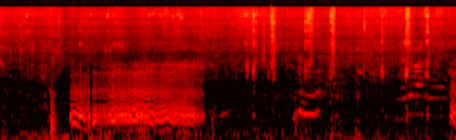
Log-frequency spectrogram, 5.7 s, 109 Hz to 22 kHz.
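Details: Field-line Labrador Retriever puppies, 31 days old, in the morning, a yellow female buried among her littermates; a steady wavering mid-pitched whine lasts nearly two seconds, then soft shuffling and brief faint squeaks follow.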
